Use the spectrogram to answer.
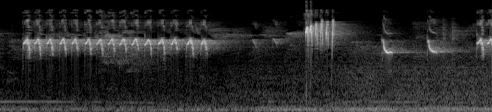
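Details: Kolibri wulung sunbird singing as tutoring material for competition birds: a long, even, high trill of rapid repeated notes lasting about two seconds, then a dense buzzy burst and several sharp down-slurred chirps, over a soft low hum.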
